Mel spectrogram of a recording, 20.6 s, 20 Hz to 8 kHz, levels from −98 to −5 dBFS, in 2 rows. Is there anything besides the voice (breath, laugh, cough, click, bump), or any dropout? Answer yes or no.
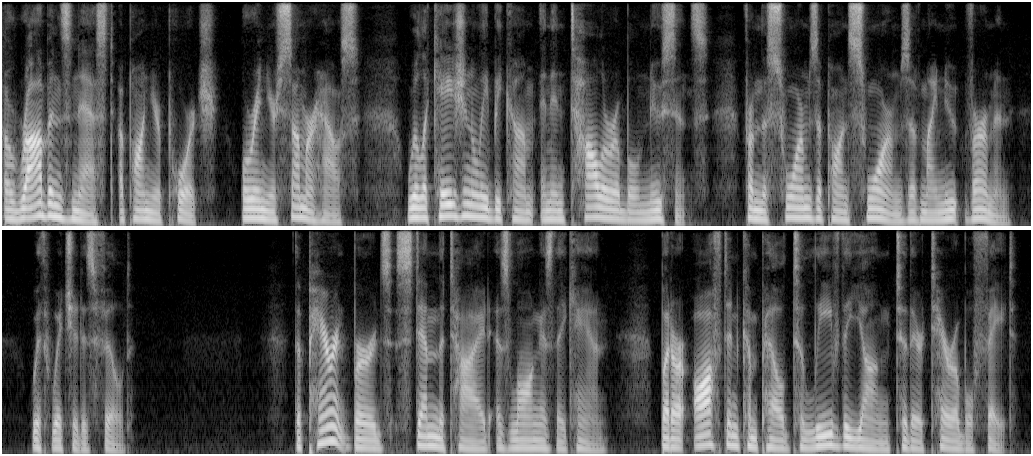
no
